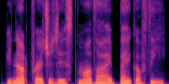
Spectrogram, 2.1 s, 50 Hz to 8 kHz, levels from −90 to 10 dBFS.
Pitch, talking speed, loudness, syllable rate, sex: 175 Hz, 225 wpm, -18 LUFS, 6.1 syllables/s, female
